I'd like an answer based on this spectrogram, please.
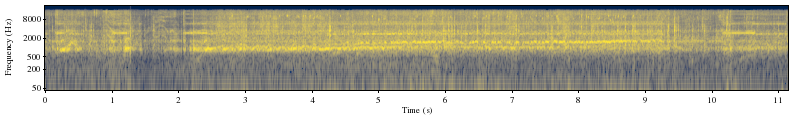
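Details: Axial Yeti RC truck driving (FPV): thin, wavering high squeal with faint rubbing after the front left tire hit a tree; owner suspects a squeaky bearing and possibly something bent.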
